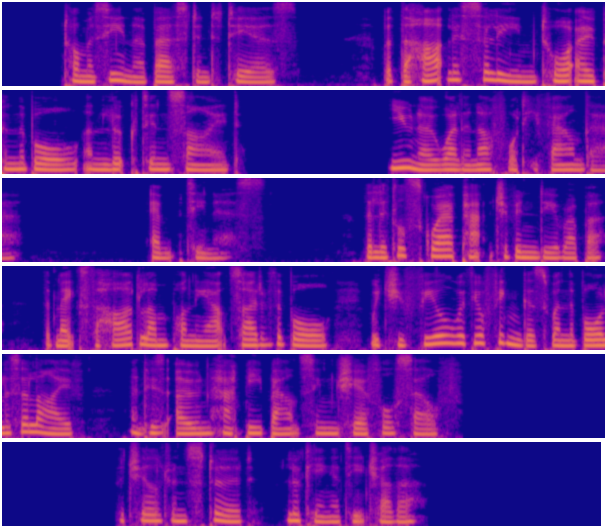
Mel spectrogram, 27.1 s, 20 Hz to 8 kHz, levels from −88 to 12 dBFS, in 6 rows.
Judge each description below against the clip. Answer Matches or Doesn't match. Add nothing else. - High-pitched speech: Matches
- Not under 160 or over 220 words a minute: Doesn't match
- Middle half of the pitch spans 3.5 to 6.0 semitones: Doesn't match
